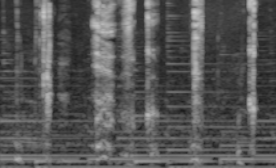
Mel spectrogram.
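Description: A close, congested voice hacks out a string of about five wet, rasping coughs at roughly half-second intervals, with gurgling throat-clearing between them.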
